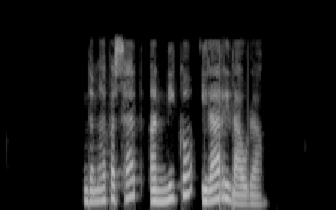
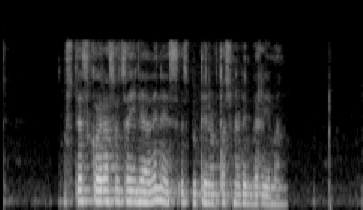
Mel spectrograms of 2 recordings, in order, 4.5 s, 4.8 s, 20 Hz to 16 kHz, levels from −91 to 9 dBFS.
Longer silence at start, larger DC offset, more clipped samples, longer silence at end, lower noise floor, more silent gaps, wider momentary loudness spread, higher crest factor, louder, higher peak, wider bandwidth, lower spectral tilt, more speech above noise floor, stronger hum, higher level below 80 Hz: first, 1.1 s vs 0.85 s; neither; neither; first, 0.95 s vs 0.45 s; first, under -90 dBFS vs -63 dBFS; neither; second, 9 LU vs 16 LU; about the same, 20 dB vs 18 dB; second, -23 LUFS vs -19 LUFS; about the same, -4 dBFS vs -2 dBFS; about the same, 8.4 kHz vs 7.8 kHz; second, -5 dB/octave vs -7 dB/octave; first, over 68 dB vs 44 dB; neither; about the same, -62 dBFS vs -64 dBFS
